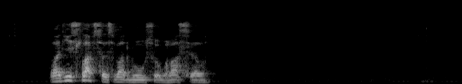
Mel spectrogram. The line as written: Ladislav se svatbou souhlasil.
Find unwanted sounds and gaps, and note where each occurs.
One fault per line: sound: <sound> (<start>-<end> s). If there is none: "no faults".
no faults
